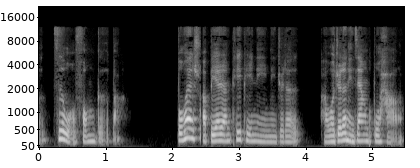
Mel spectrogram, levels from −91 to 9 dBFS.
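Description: Damaged data in a compressed stream appears at 2.39 to 2.43 s and again at 4.95 s. Corrupted bytes in those frames make the decoder misread them and lose sync until it finds the next valid header, leaving a brief glitch in the speech.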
